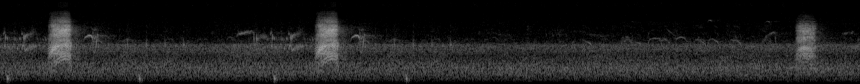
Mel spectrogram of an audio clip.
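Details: Eurasian jay calling nearby: three rasping screeches, each a short noisy burst, spaced roughly three and five seconds apart, with soft high twittering from other birds and a constant hiss behind.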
